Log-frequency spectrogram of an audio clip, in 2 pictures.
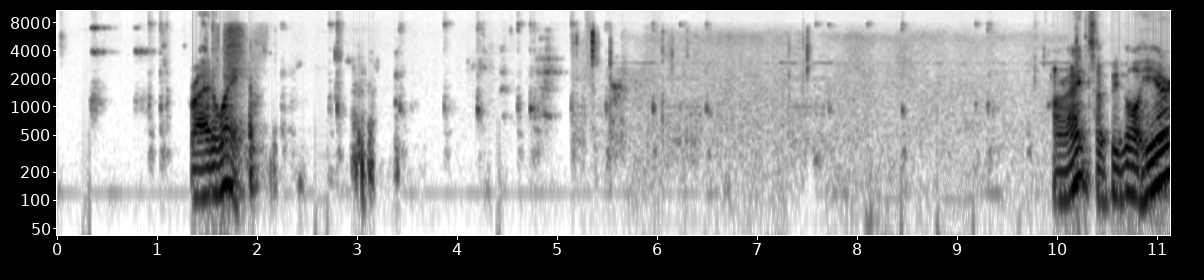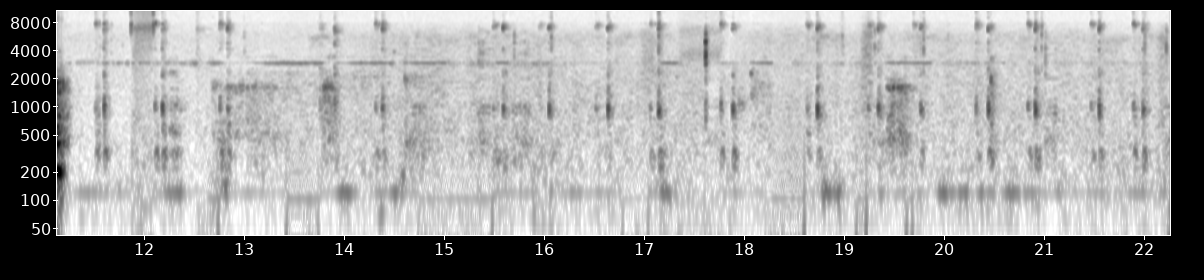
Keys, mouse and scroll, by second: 1.6 click, 1.8 g, 2.8 click, 2.9 g, 3.9 click, 4.3 g, 5.2 click, 5.6 g, 6.3 click, 6.6 g, 8.2 click, 8.6 g, 10.5 KP_1, 11.6 click, 11.9 g, 12.9 click, 12.9 g, 14.4 click, 14.7 g, 16.0 click, 16.3 g, 17.2 click, 17.3 g, 18.8 click, 18.9 g, 19.8 click, 19.9 g, 20.9 click, 21.2 g, 22.0 click, 22.2 g.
